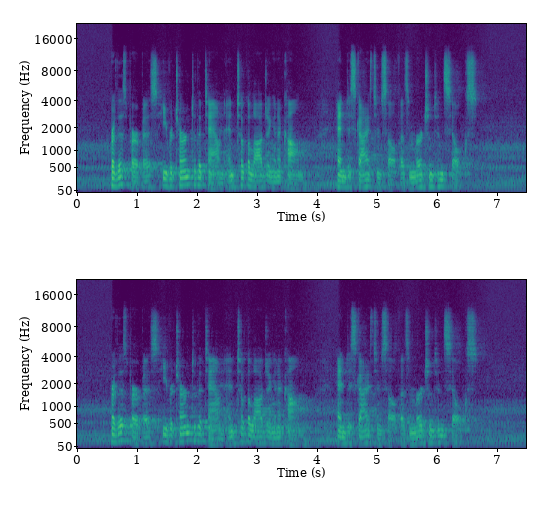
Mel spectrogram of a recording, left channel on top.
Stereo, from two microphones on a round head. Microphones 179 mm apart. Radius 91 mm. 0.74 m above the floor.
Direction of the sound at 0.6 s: 45° left (ahead or behind).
